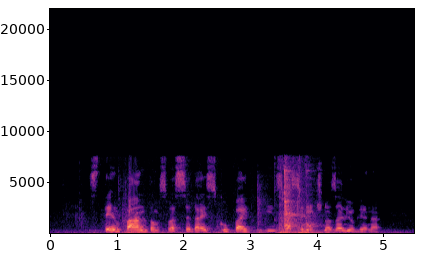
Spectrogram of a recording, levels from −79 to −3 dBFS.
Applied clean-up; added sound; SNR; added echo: none; Sliding door / Slam; 8 dB; none.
